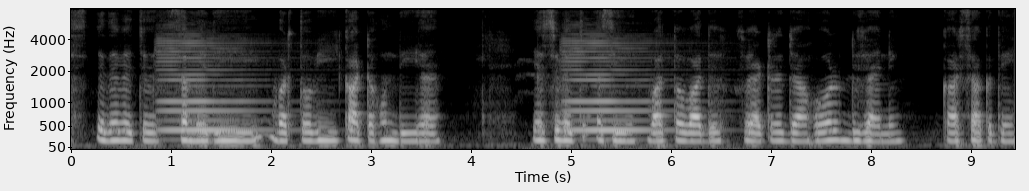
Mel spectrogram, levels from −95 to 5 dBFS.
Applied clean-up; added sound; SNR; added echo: none; Bowed string instrument; 6 dB; reverberation time 0.4 s.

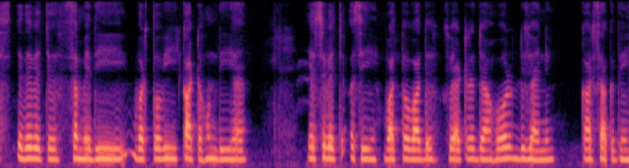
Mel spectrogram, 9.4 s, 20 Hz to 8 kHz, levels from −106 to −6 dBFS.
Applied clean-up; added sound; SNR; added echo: none; none; none; none.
